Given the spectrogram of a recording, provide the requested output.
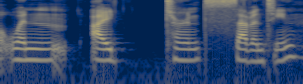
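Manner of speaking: usual speaking voice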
